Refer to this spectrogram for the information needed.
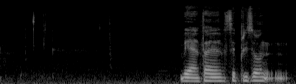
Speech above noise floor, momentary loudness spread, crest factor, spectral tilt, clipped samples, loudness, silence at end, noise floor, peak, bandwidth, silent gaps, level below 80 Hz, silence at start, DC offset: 26 dB; 19 LU; 20 dB; -5 dB/octave; under 0.1%; -31 LUFS; 0.05 s; -57 dBFS; -16 dBFS; 17 kHz; none; -60 dBFS; 0 s; under 0.1%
